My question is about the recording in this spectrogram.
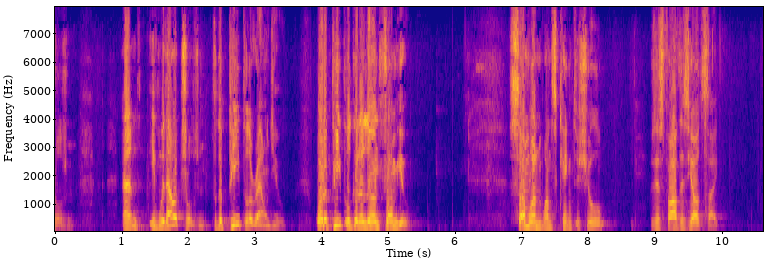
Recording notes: Shiur recorded in Yeshivas Ohr Reuven, Monsey, NY.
